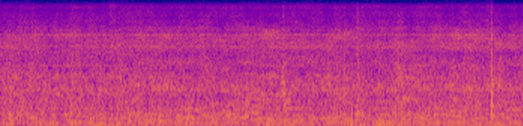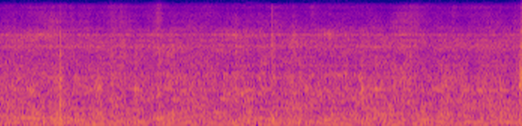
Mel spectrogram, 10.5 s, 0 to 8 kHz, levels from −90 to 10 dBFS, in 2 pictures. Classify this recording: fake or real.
fake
